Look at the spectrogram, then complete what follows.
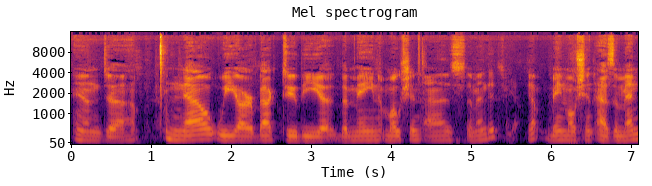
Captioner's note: speaking French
